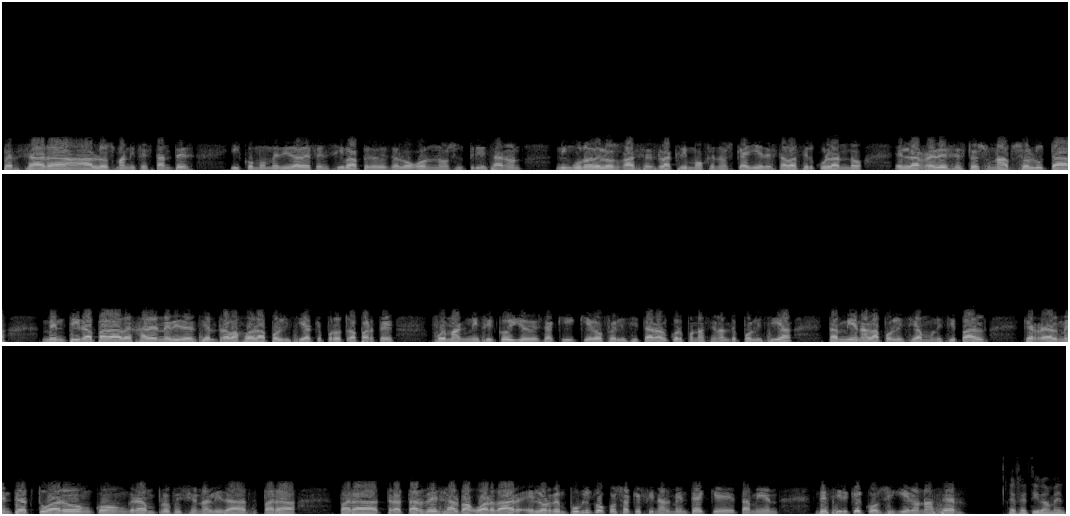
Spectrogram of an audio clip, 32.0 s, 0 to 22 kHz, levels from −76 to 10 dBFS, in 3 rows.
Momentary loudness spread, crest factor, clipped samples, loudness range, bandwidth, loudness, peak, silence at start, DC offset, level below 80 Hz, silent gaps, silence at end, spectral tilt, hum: 8 LU; 14 dB; under 0.1%; 4 LU; 5 kHz; -27 LUFS; -12 dBFS; 0.05 s; under 0.1%; -56 dBFS; none; 0 s; -4 dB/octave; none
